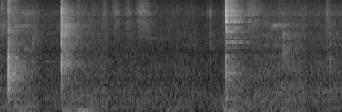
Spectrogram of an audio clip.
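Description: A wooden rolling pin rolling out dough on a stone rolling board, with soft low rumbles from the strokes. Three sharp clicks and knocks come as the pin and glass bangles strike the board and each other, the third with a short ringing.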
